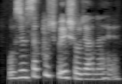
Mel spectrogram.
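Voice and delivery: ordinary delivery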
